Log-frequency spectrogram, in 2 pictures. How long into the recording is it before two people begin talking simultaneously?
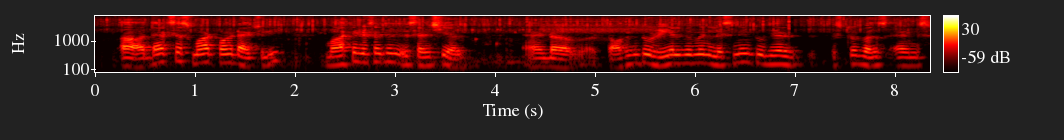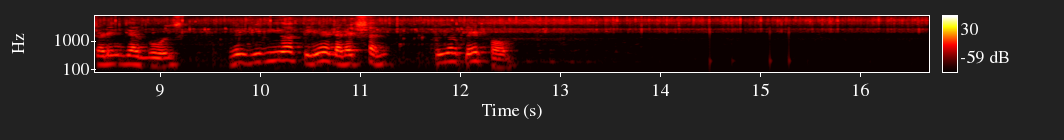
none

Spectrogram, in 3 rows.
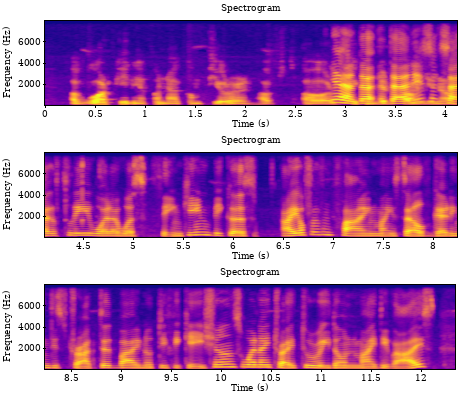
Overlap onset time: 2.8 s

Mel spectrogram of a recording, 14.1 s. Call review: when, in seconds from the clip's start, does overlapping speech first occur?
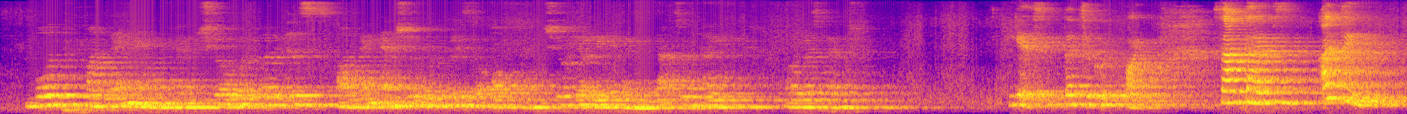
none

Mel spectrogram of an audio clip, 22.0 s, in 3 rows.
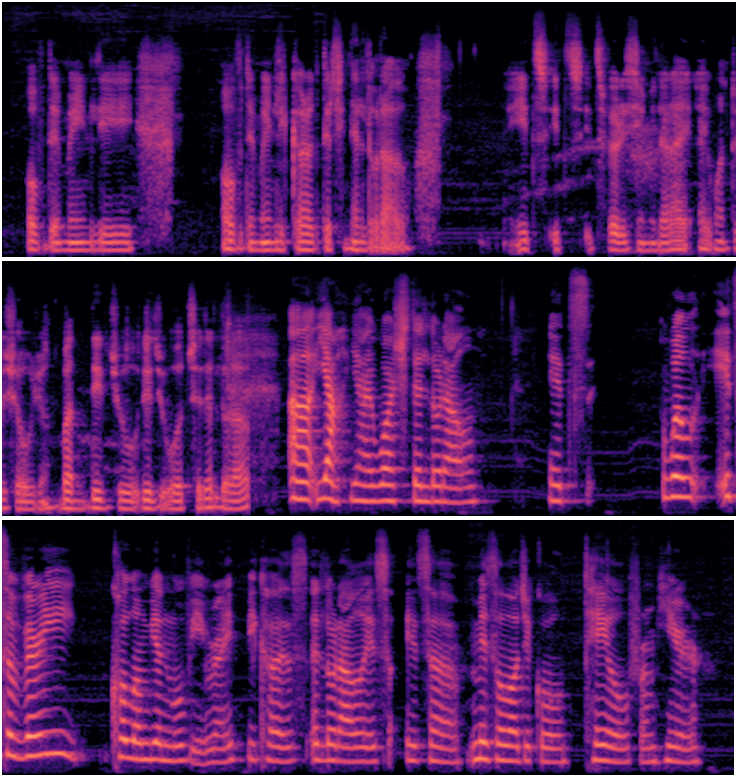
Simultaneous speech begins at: none

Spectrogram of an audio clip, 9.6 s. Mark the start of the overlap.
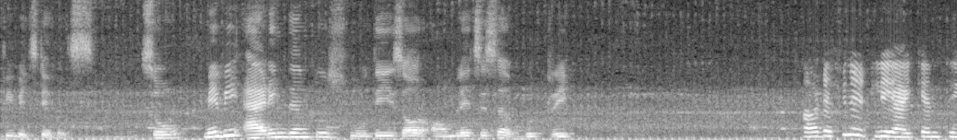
none

